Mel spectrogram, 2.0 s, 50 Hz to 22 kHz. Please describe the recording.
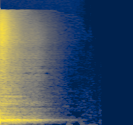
Snare Of God Drier 012
drum, drumset, kit, pack, realistic, set, snare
